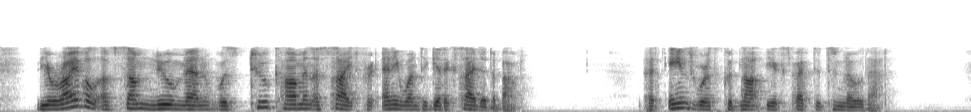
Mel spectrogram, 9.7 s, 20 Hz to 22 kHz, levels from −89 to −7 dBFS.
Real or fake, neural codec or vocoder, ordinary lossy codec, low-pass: real; none; AAC, 16 kbps; 7.2 kHz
